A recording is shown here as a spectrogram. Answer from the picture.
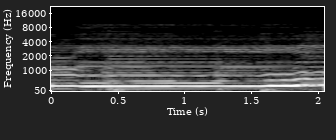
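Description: A woman's singing voice holding one long note on the lyric "mama", stepping up in pitch near the end.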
